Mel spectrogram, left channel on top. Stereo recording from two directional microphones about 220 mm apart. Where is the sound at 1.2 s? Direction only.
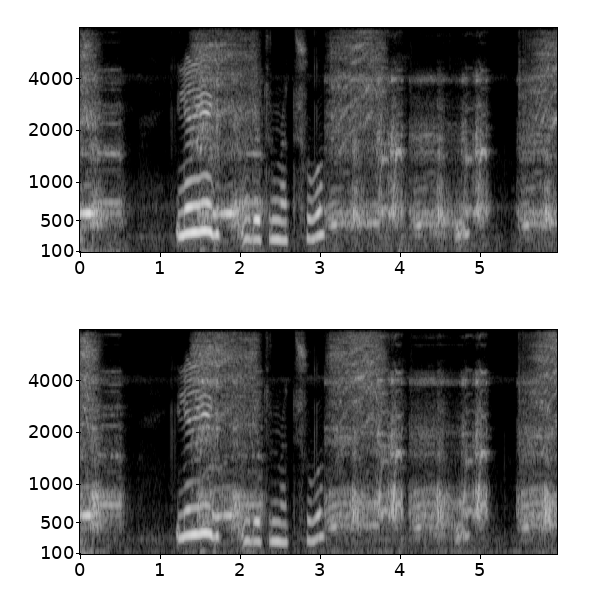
5° left (ahead or behind).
